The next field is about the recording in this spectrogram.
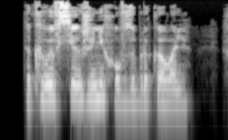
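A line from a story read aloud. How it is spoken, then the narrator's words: Smirking snort. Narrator (Russian): хмыкнул Вейтон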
